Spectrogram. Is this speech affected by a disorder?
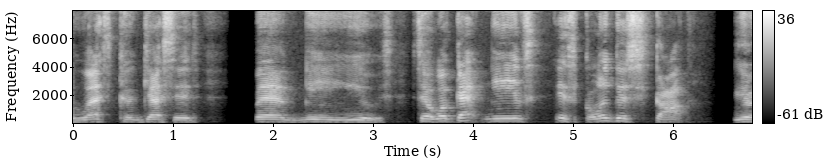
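Yes: cerebral palsy.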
